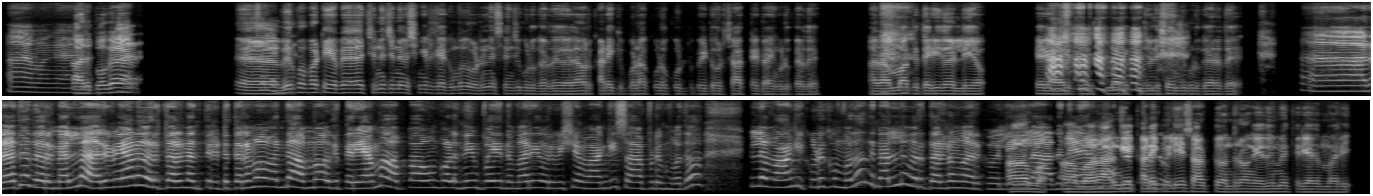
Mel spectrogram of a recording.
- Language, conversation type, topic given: Tamil, podcast, குழந்தைகளின் தொழில்நுட்பப் பயன்பாட்டிற்கு நீங்கள் எப்படி வழிகாட்டுகிறீர்கள்?
- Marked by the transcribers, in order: laugh; other background noise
